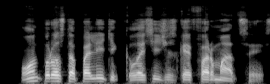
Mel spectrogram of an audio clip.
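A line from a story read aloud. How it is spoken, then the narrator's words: Plain. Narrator (Russian): сказал я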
